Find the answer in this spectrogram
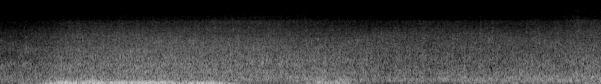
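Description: Creek water rushing over a small rock ledge, a steady hiss. Wind buffets the microphone with a low rumble from about half a second in until a little past two seconds.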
